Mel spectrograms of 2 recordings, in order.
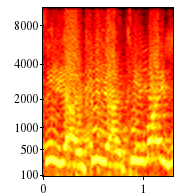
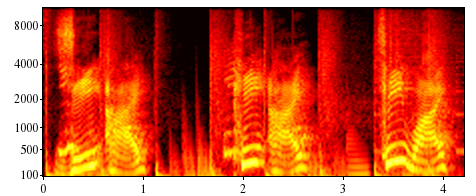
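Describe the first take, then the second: First: The letters are said fast. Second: The letters are said slowly.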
